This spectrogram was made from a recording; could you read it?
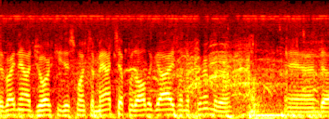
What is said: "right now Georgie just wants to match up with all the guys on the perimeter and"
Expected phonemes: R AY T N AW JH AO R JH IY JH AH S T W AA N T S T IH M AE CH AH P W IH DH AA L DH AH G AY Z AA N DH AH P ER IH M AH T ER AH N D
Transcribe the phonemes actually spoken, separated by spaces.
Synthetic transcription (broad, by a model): R AY T N AW JH AO R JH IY JH AH S T W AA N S T IH M AE CH AH P W IH DH AA L DH AH G AY Z N DH AH P ER IH M AH T ER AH N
